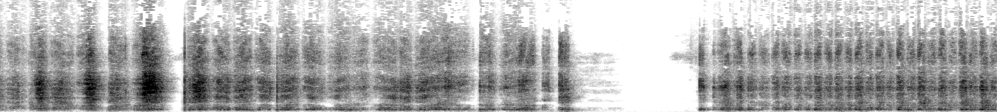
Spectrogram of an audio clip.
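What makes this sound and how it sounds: The graphite tip of a wooden pencil scratches and rubs across a flat sheet of drawing paper lying on a dark table while a portrait is sketched with shading strokes. Dense, bright, papery rasping strokes come about twice a second at an uneven pace. They stop for a brief silence around six seconds, then resume as a steadier, continuous scratching.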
